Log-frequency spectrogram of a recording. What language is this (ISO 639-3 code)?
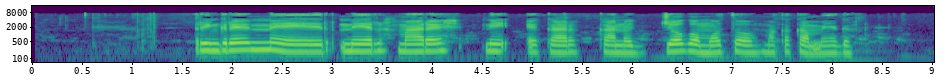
luo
